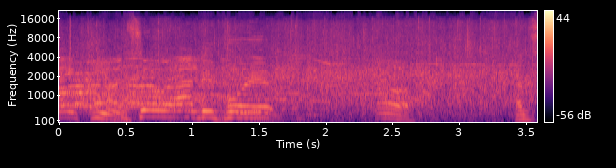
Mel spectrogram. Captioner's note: cheers and applause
